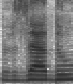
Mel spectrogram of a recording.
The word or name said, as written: vzadu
